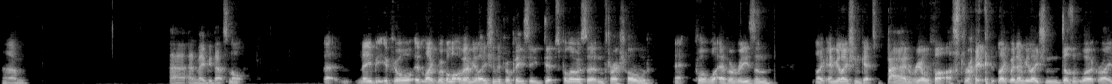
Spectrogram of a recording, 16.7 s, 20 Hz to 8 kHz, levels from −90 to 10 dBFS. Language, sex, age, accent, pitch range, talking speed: English, male, 20-39, British, 85-125 Hz, 145 wpm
